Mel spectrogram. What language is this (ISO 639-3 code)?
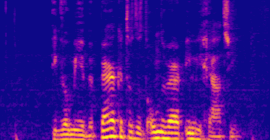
nld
